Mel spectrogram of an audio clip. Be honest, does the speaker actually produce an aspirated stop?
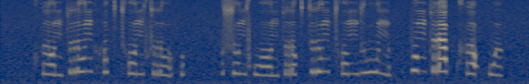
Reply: yes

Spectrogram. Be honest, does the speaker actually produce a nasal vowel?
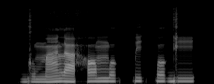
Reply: yes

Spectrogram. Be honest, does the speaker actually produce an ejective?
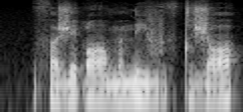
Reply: no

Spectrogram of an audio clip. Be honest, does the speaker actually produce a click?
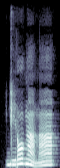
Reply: no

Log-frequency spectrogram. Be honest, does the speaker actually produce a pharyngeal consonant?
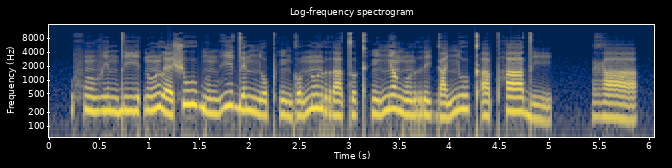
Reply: no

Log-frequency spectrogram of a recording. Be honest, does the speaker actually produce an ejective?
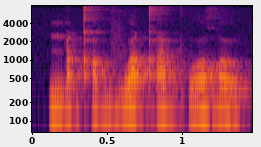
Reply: yes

